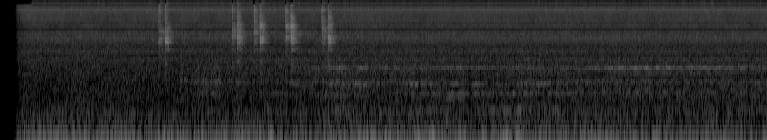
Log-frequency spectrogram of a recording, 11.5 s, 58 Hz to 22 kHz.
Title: 5070ti palit gamingpro fan bearing grinding noise @ 30% speed.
